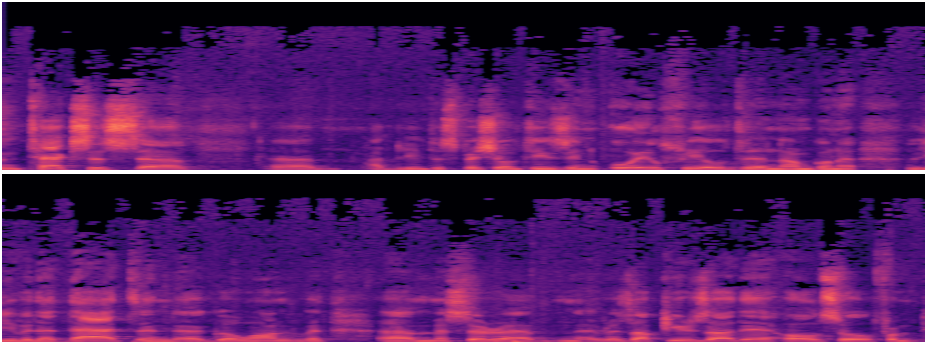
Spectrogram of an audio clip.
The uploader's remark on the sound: Iran Democratic Transition Conference: Panel introducing the National Council of Iran.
